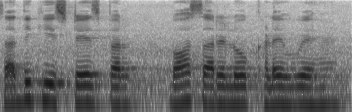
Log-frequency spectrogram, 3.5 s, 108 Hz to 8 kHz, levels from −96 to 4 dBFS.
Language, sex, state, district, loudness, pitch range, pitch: Hindi, male, Uttar Pradesh, Lalitpur, -15 LUFS, 145-160 Hz, 145 Hz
